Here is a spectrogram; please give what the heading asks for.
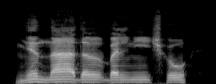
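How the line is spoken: Plain. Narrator (Russian): сказал рваный лось

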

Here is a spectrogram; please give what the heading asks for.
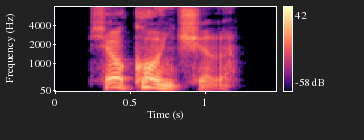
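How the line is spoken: Sighing. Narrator (Russian): вздохнул Врангель

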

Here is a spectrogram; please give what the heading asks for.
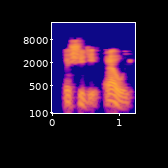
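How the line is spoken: Whispered. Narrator (Russian): шепнул Дегиш

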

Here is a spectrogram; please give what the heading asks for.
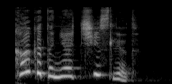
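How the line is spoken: Shrieking. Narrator (Russian): Взвизгивает одногруппница

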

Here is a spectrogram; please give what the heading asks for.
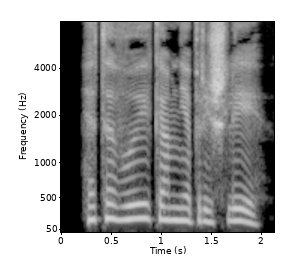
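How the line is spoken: Sigh. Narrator (Russian): вздохнула Мия

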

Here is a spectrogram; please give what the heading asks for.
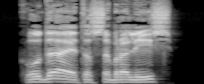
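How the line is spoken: Stern headmaster-like question. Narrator (Russian): Строго, как директор школы, спросил Зямка

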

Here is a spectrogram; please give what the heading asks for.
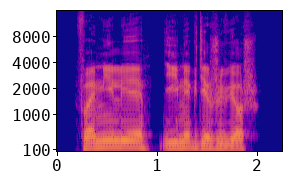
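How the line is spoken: Stern question. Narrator (Russian): спросил строгим голосом

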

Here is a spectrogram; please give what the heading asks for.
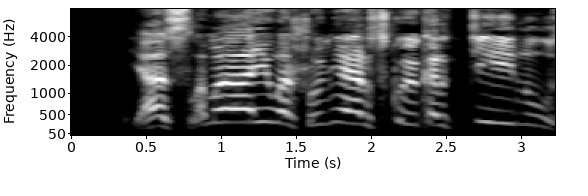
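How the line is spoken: Yelling. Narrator (Russian): заорал Юстас

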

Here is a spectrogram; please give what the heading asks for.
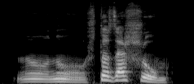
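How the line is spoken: Old sailor grumbling. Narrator (Russian): проворчал старый моряк

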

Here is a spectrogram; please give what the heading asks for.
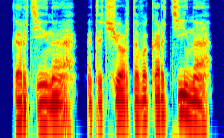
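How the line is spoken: Mutter. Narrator (Russian): пробормотал он

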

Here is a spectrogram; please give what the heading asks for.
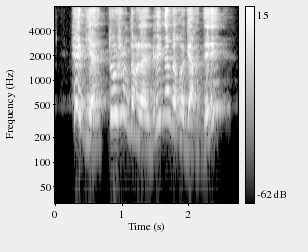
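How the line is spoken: Said laughing cheerfully. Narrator (French): dit-elle en riant gaiement

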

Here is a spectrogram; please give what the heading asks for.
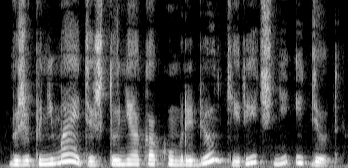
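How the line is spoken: Calm reply. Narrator (Russian): ответил профессор, спокойно

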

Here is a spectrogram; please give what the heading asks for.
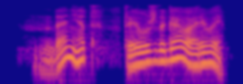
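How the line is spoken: Completely calm. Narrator (Russian): сказал я совершенно спокойно

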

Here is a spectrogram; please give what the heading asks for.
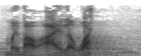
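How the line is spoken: Child's gruff, hesitant retort. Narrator (Vietnamese): Đứa bé tự nhiên quát lại bằng cái giọng ồm ồm dè dè

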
